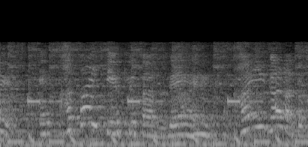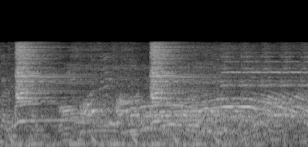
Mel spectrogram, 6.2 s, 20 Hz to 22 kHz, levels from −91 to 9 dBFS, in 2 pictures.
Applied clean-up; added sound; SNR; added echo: none; Gong; -1 dB; reverberation time 2.3 s.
